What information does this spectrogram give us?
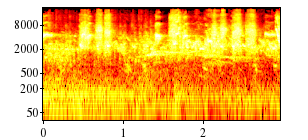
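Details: Colony of colorful budgerigars playing, recorded August 25, 2023: dense, overlapping high chirps and squawky warbles in bursts about every half second, swelling and fading with no pause.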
